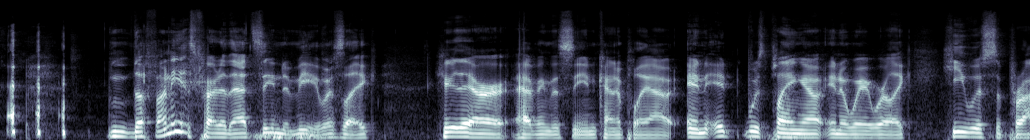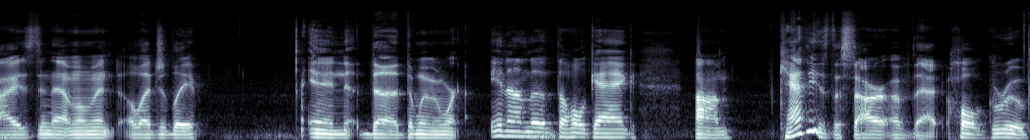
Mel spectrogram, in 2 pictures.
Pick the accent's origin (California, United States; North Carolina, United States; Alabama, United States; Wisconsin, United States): Wisconsin, United States; Oshkosh; I'm from Wisconsin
